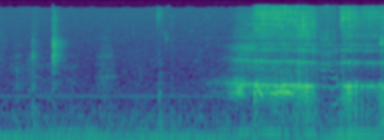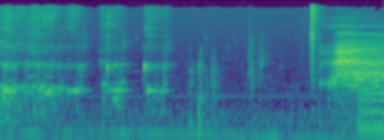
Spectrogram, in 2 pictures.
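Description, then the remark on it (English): Someone drinks water in a run of throaty gulps and swallows over several seconds, ending in a louder burst like a satisfied exhale or small burp. Nobody speaks. “Oh, this is delicious water. This is great.”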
